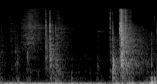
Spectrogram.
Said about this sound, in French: on ouvre la porte.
